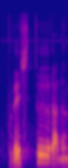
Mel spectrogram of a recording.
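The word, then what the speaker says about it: בְּרֵאשִׁית: 창세기라는 히브리 말은 브레시트라는 말인데, 이것은 태초에입니다.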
